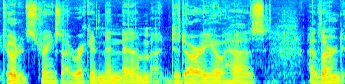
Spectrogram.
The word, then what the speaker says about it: D'Addario: D'Addario has, I learned it's pronounced D'Addario. D'Addario has really good coated strings, but I like the elixirs.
